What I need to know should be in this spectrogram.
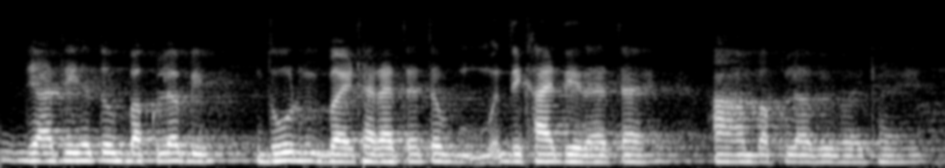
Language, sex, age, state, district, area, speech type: Hindi, male, 18-30, Uttar Pradesh, Jaunpur, urban, spontaneous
